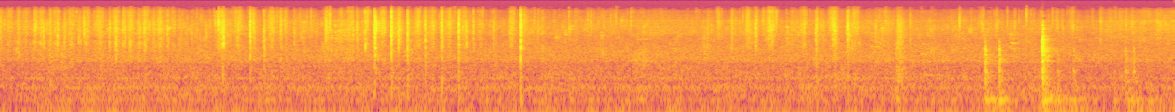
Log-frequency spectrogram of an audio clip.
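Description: Gloved hands patting and pressing a crab cake patty into shape, with faint scattered clicks and pats, and a sharp knock about thirteen seconds in as the patty is worked against the plate.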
